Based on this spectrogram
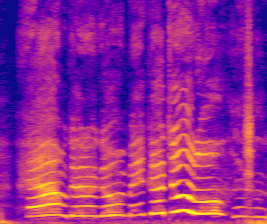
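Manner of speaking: squeaky, very high, tipsy cartoon dog voice. Showing how the character answers whenever you talk to him, in a tipsy Doodle Poodle voice. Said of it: "he's like".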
